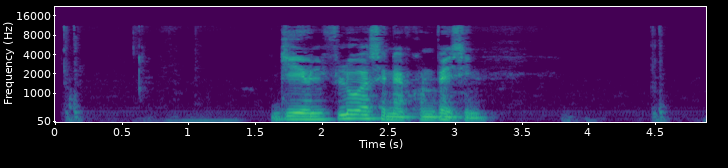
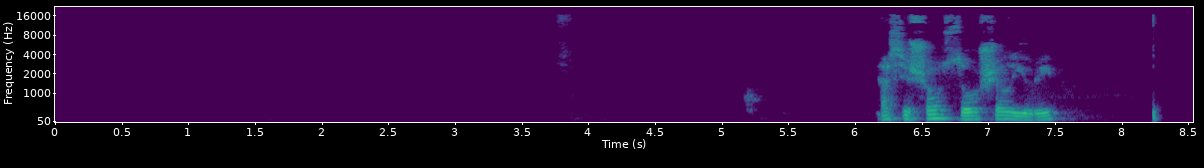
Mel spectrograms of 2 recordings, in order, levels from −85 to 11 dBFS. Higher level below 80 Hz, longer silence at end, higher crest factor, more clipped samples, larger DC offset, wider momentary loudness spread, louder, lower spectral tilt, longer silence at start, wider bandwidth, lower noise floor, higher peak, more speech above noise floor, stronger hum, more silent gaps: first, -50 dBFS vs -72 dBFS; about the same, 0.35 s vs 0.3 s; about the same, 22 dB vs 24 dB; neither; neither; second, 10 LU vs 19 LU; first, -22 LUFS vs -27 LUFS; about the same, -5 dB/octave vs -4.5 dB/octave; second, 0.05 s vs 6.15 s; second, 11.5 kHz vs 16.5 kHz; second, -64 dBFS vs under -90 dBFS; first, -4 dBFS vs -10 dBFS; second, 42 dB vs over 64 dB; neither; neither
